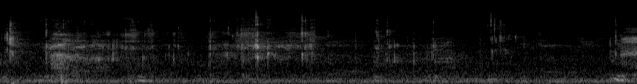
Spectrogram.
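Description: A person chewing and biting food close to the microphone, with small irregular clicks and crunches.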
